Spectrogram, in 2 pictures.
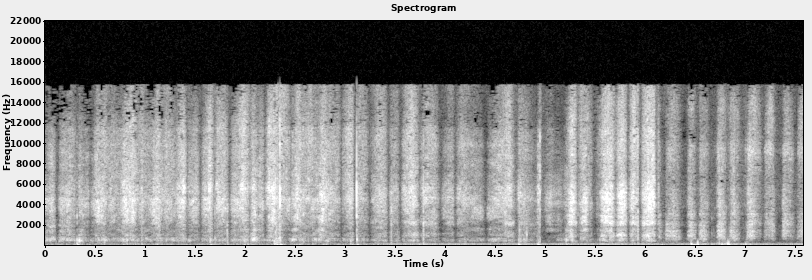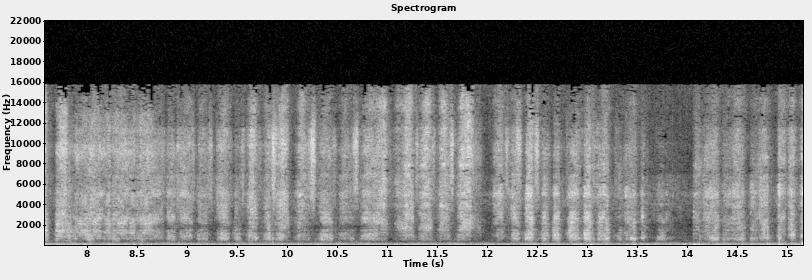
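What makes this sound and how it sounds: A wool dauber rubs over the perforated leather heel counter of an empty, old brown leather Josef Seibel sandal being refurbished. Quick, soft brushing and scratching strokes repeat over a steady low hum.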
